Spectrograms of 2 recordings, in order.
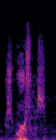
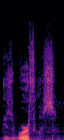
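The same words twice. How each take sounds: First: Breathy whisper of "Is worthless"; hushed, voiceless "Is worthless"; whispered repeat. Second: Softer, lower echo of worthless; quiet, weighty echo of "Is worthless"; quiet repeat. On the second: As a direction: let "Is worthless" drop down and soften. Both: Shown as a demonstration.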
